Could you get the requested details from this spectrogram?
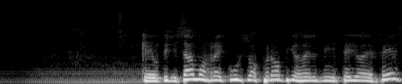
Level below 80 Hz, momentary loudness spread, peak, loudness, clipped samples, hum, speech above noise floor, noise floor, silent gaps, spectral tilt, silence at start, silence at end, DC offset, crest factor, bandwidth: -52 dBFS; 4 LU; 0 dBFS; -13 LUFS; under 0.1%; none; 34 dB; -46 dBFS; none; -12.5 dB/octave; 0.95 s; 0 s; under 0.1%; 14 dB; 3.9 kHz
